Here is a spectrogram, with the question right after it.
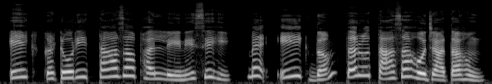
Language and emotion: Hindi, happy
